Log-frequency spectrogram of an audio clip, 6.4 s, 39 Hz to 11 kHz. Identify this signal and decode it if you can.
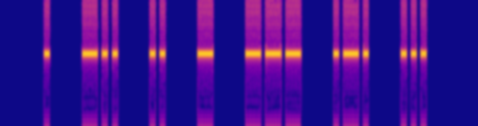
Morse code, heard as a keyed tone, about 18 wpm, spaced as for 12 wpm, 1000 Hz. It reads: EDITORS
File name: qotdfiles / 12wpm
